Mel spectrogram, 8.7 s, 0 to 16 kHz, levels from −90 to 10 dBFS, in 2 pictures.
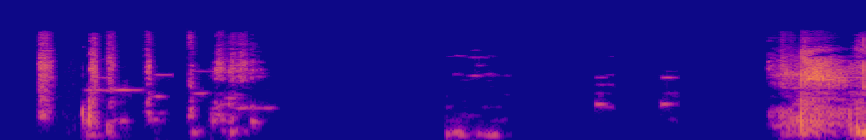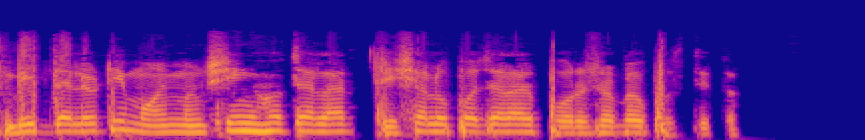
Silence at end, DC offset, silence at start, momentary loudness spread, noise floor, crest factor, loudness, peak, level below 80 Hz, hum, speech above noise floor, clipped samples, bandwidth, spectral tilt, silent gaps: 0.65 s; under 0.1%; 0.2 s; 23 LU; -33 dBFS; 16 dB; -13 LUFS; 0 dBFS; -46 dBFS; none; 21 dB; under 0.1%; 7.4 kHz; -7.5 dB/octave; 0.87-0.93 s, 1.39-2.22 s, 2.56-2.97 s, 3.07-3.29 s, 3.39-3.82 s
